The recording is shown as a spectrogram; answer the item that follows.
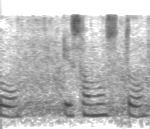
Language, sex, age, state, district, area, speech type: Bengali, female, 18-30, West Bengal, Hooghly, urban, spontaneous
